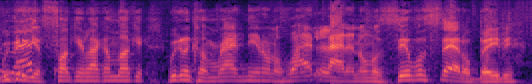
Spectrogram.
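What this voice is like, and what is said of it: Imitates another person's voice. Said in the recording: “my Dusty Rhodes impersonation”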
